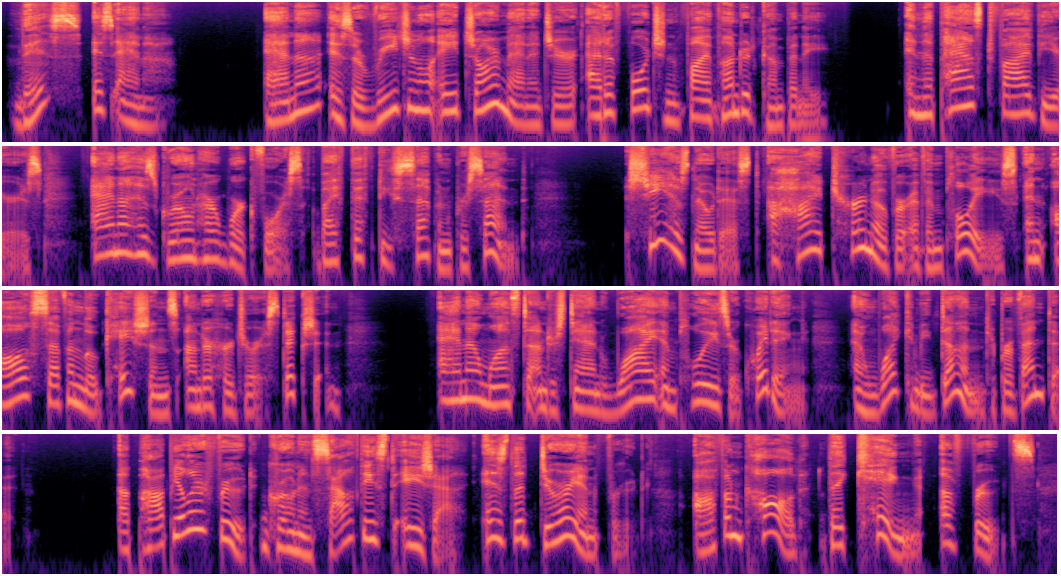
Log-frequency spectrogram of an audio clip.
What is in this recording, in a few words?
eLearning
